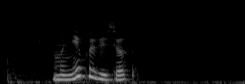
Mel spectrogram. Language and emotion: Russian, positive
